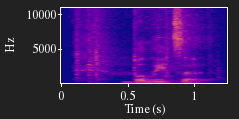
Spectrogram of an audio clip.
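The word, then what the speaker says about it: Bjelica: But hey, how you say it? Belitza. The J is silent.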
